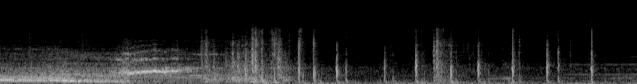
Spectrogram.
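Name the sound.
car driving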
